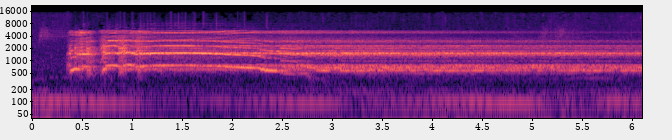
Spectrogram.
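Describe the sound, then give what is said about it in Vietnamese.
A rooster crows once, loud and long: a sharp opening rises into a drawn-out call held for several seconds. A low, steady hum runs underneath. “bỗng nhiên con gà trống nổ tình, bay vụt ra từ trong bầy gà, đậu ngay trên vai lão, nghiền cổ gáy vàng.”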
